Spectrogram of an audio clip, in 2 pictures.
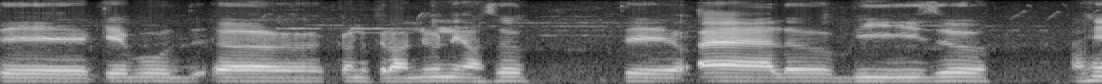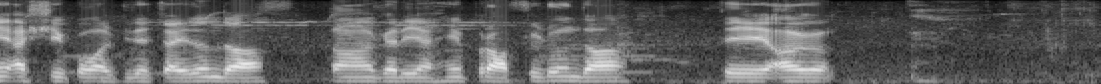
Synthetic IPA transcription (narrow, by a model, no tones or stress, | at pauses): t̪eːkeːboː | kənkəɾaːnːõːnẽːas | t̪eːɛːlbiːz | əɦẽːəʃiːkwaːlʈiːd̪aːt͡ʃaːiːd̪ə̃ːnd̪aːt̪ãːəɡəɾiɦẽːpɾaːpʰɪʈɦõːnd̪aː | t̪eːə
